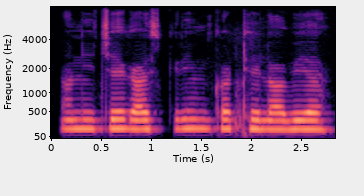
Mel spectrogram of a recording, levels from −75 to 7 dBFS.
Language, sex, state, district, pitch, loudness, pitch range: Hindi, male, Jharkhand, Deoghar, 160 Hz, -16 LUFS, 155-165 Hz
